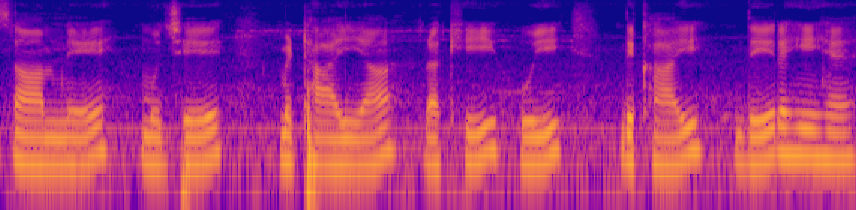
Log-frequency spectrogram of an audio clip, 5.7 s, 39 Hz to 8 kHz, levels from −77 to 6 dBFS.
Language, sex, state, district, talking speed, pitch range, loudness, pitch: Hindi, male, Madhya Pradesh, Katni, 95 wpm, 125-155 Hz, -19 LUFS, 135 Hz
